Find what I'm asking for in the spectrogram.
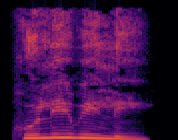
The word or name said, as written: ಹಳವಳ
